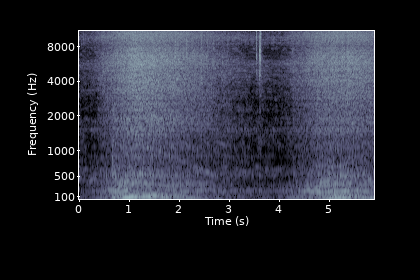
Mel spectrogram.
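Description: A Chevrolet Nexia 3 engine with Euro-4 tuning revved during a diagnostic check, swelling twice from idle into a rising mid-pitched roar and then settling back, close and fairly loud.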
